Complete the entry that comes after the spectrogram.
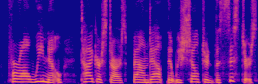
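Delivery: a daughter raging at her mother; rising rant. A narrator's reading. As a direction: pile accusation on accusation. Furious daughter rants at mother.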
